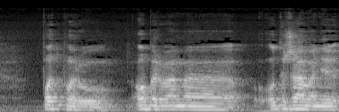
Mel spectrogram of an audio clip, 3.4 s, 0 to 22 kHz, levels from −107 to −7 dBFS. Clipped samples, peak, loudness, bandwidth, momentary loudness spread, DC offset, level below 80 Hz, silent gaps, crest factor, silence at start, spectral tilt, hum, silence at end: under 0.1%; -12 dBFS; -28 LUFS; 9.4 kHz; 10 LU; under 0.1%; -56 dBFS; none; 16 dB; 0.45 s; -7.5 dB/octave; none; 0 s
